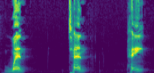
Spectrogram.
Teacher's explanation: I'm stopping the T at the ending of that word in my throat using my glottis. I also have the tip of my tongue going up to the position of the N of the T to my alveolar ridge behind my teeth.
